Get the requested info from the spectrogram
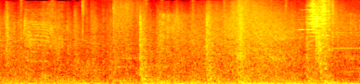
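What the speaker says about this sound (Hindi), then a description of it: "Cluster bomb." Cluster bomb explosions in the Russia–Ukraine war come as a loud, harsh string of booming blasts and cracks over a deep rumbling roar, several bursts crowding one another across a few seconds.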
